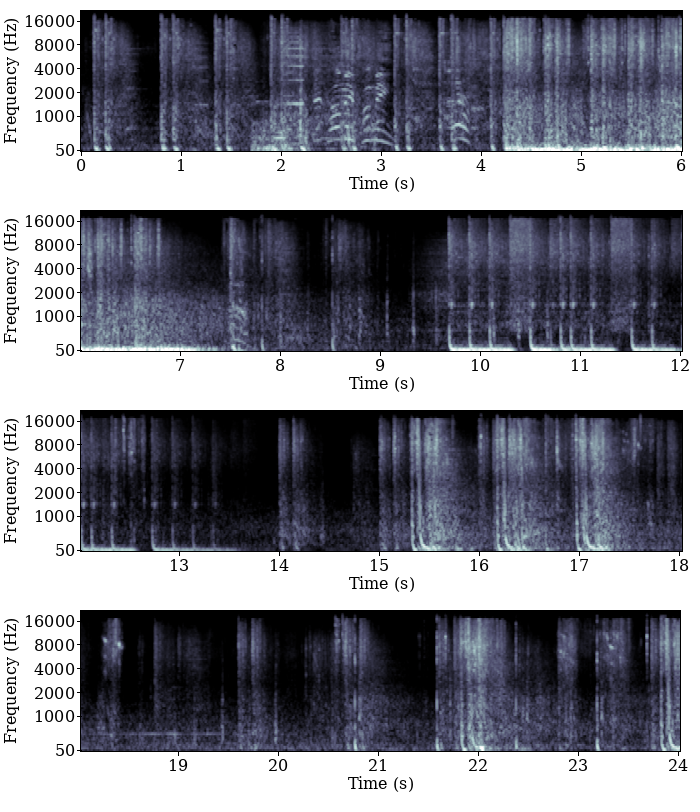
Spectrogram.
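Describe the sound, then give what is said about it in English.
Bursts of gunfire: a volley of many rapid shots with heavy, low booming blasts in two loud stretches, followed by scattered sharper cracks and clatter. “Open fire! Attack!”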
